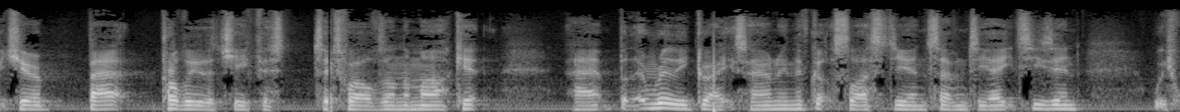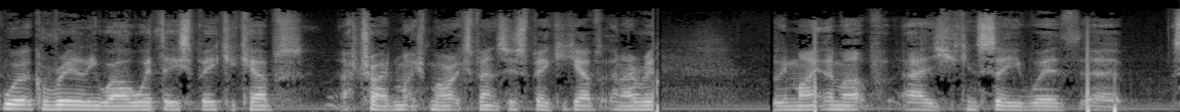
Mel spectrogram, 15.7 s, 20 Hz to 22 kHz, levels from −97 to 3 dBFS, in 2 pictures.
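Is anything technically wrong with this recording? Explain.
Yes, there are two kinds of fault.

The first is damaged data in a compressed stream, at 2.17 to 2.21 s, 12.21 to 12.28 s and 12.98 to 13.03 s. Some of the encoded bytes there are wrong, so the decoder can't make sense of those frames. It loses sync and hunts for the next valid header. You hear each one as a short chirp, squawk, click or hole, and the two near 12 to 13 s come close together.

The second is a loud pop, at 4.75 to 4.78 s (about 15 dB above the sound), 13.29 to 13.32 s, and 15.11 to 15.32 s, where there are two pops in quick succession. The last two are about 20 dB above the sound. Each is likely a sudden voltage step or pulse from a plug, switch, static or driver glitch, shaped by the circuitry after it. They come through as sharp pops or thumps sitting on top of the sound, which carries on underneath.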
